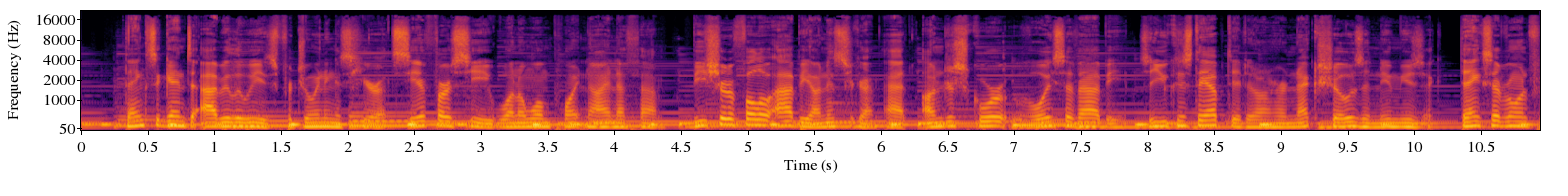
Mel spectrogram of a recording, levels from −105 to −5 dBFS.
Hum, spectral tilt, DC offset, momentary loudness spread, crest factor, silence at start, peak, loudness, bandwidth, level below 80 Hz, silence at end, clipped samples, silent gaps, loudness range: none; -6 dB/octave; under 0.1%; 4 LU; 16 dB; 0 s; -8 dBFS; -25 LUFS; 19 kHz; -54 dBFS; 0 s; under 0.1%; none; 2 LU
